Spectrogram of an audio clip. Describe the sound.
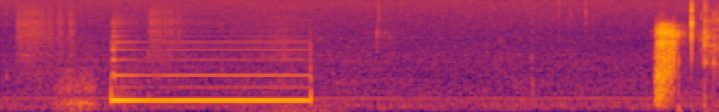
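A telephone busy tone on an outgoing call, heard as a single steady beep lasting about a second, faint and otherwise surrounded by near silence.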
